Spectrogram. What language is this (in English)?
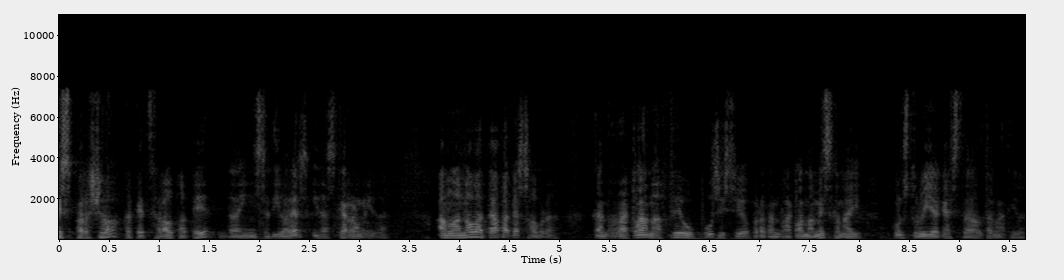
Catalan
